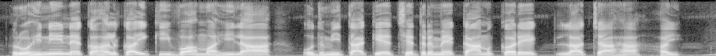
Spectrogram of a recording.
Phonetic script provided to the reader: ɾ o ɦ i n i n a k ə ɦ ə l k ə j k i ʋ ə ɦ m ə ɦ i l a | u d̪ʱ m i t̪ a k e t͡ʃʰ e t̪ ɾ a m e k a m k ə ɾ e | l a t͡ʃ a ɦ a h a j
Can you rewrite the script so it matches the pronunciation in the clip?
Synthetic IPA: ɾ o ɦ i n i n e k ə ɦ ə l k ə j k i ʋ ə ɦ m ə ɦ i l a | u d̪ʱ m i t̪ a k e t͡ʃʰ e t̪ ɾ ə m e k a m k ə ɾ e | l a t͡ʃ a ɦ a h ə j

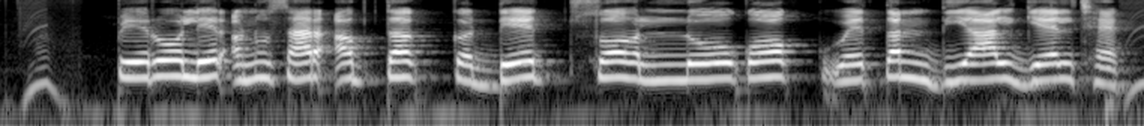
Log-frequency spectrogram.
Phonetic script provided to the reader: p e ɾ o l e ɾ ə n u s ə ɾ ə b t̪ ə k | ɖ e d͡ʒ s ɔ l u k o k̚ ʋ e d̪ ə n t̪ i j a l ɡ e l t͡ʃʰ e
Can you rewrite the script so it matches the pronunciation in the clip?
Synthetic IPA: p e ɾ o l e ɾ ə n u s a ɾ ə b t̪ ə k | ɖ e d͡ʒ s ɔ l o k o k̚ ʋ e t̪ ə n d̪ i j a l ɡ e l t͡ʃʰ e

